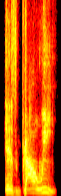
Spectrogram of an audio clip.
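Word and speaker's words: גוי: All right, so the Hebrew definition, the pronunciation of that word is Gawi. It would be spelled Gowy in English.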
